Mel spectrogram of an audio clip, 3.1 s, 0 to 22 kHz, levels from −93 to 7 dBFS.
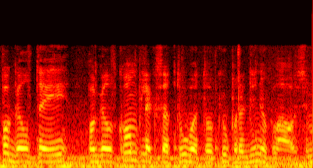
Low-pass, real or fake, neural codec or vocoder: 7.2 kHz; real; none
